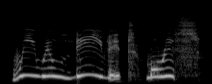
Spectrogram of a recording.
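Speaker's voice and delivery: a tiny rat scolding gently; a rat reproaching her friend, prim and high; prim little rat. Acted. Rat Peaches firm.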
